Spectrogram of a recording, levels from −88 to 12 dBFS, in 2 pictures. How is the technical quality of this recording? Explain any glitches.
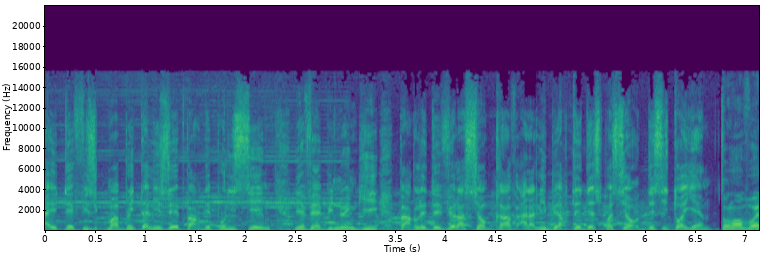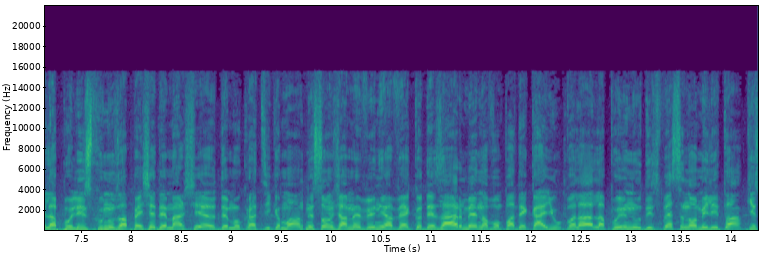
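No technical faults are audible anywhere in the recording, so there are no glitches to explain.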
